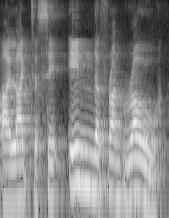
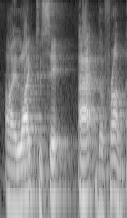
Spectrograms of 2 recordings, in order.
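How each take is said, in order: First: "in" picked out, slow and deliberate; slow example sentence with emphasis on "in"; stress on IN. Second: "at" set apart for contrast; careful example sentence with emphasis on "at"; stress on AT. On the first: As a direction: lean on the word "in" to contrast it. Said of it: "compara este que dije antes". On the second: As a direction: lean on the word "at" as the key word. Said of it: "compara este que". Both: Shown as a demonstration.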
